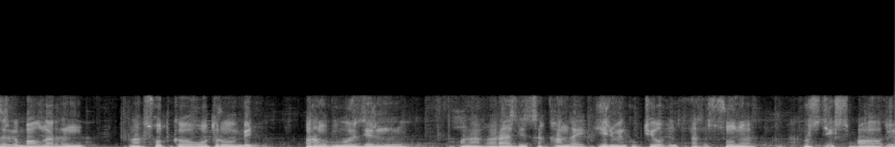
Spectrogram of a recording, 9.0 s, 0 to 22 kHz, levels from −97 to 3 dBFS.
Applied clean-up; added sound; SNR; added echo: neural separator model SepFormer DNS4.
